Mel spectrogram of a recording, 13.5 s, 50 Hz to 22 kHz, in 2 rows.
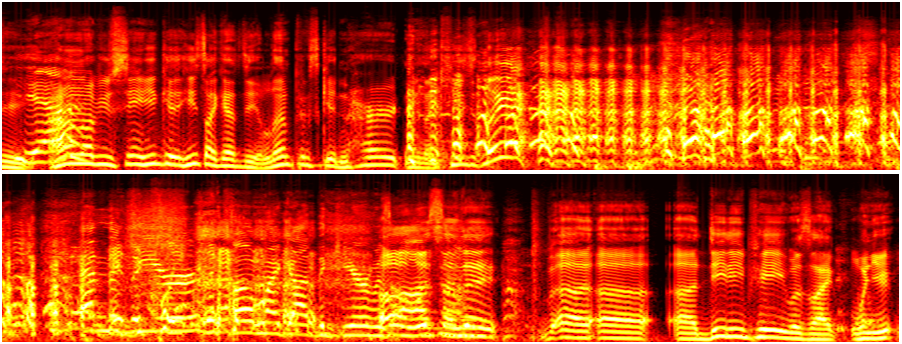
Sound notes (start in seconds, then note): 3.0 laughs; 5.3 Steph and Elyse laughing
